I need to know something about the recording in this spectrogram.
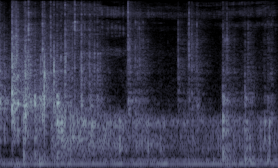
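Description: Small hard objects clicking and rattling on a tabletop as a child fiddles with them: a dense run of clicks in the first half second, then scattered single clicks.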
